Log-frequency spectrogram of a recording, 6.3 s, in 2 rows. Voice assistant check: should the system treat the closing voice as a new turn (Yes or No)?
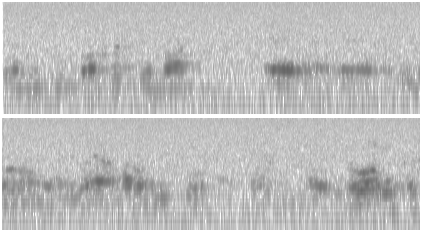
Yes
